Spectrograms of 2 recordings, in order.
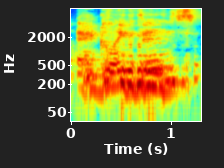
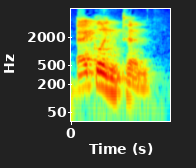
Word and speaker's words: Eglinton: He said, you know, people are from Toronto when they pronounce the silent second G in Eglinton. There is no second G. – Yeah, you have to not be from there if you say Eglinton.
